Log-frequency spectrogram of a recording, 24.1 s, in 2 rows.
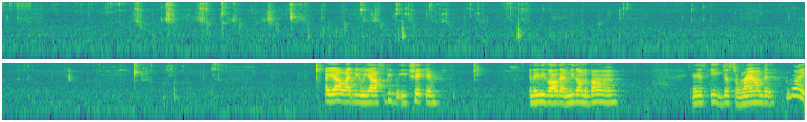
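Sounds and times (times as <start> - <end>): crispy chicken wing crunching: 0.0 - 8.2.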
